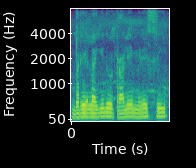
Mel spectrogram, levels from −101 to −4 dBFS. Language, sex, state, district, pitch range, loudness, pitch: Kannada, male, Karnataka, Koppal, 105-115 Hz, -16 LUFS, 110 Hz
